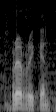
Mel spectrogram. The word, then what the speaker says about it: Rehrücken: Y esta torta de chocolate llamada Rührücken, pronuncien la U como la U francesa, Rührücken, es uno de esos lingotes de torta de chocolate que son muy apreciados y es muy rico.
